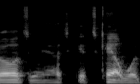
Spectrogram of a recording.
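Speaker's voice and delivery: mock under-breath mutter. Retelling how Nico answered who the fastest player is: imitating Nico muttering under his breath. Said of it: "he kind of under his breath was like".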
